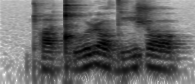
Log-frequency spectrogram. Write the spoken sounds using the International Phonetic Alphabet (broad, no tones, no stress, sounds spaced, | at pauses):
ʈʰ ɑ ǃʼ u ɭ ɔ d i ʃ ɔ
